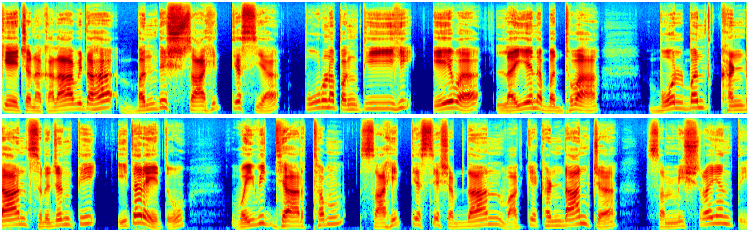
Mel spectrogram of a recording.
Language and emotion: Sanskrit, neutral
